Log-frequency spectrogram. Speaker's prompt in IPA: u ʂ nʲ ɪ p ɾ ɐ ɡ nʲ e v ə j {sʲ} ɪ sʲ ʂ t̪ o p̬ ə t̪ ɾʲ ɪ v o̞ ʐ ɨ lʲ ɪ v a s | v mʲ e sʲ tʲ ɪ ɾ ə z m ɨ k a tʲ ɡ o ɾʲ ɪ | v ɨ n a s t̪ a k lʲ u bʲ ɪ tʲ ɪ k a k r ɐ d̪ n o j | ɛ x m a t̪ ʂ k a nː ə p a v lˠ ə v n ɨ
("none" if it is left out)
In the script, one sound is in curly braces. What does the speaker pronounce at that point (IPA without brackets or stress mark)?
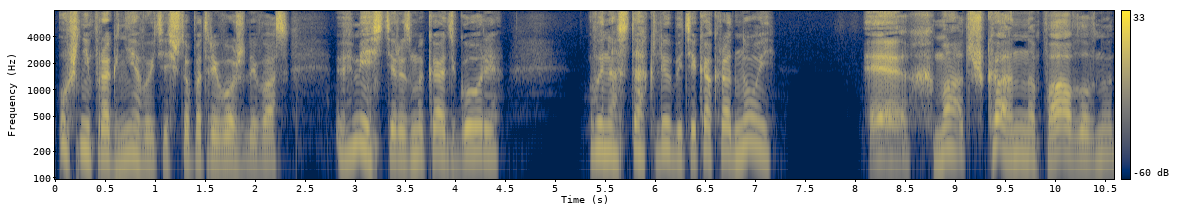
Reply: tʲ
